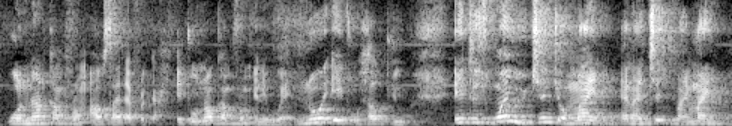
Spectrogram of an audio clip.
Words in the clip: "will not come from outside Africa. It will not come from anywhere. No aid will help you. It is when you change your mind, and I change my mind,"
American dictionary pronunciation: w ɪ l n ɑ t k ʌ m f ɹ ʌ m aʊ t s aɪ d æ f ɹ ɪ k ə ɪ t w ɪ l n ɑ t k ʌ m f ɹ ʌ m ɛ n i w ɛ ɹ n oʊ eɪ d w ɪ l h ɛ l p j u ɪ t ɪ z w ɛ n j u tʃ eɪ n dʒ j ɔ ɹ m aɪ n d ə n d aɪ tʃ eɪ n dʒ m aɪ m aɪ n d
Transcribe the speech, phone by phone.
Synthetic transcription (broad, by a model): w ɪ l n ɑ t k ʌ m f ɹ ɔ m aʊ t s aɪ d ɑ f ɹ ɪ k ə ɪ t w ɪ l n ɑ t k ʌ m f ɹ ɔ m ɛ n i w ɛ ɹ n oʊ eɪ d w ɪ l h ɛ l p j u ɪ t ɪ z w ɛ n j u tʃ eɪ n dʒ j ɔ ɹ m aɪ n d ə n aɪ tʃ eɪ n dʒ m aɪ m aɪ n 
